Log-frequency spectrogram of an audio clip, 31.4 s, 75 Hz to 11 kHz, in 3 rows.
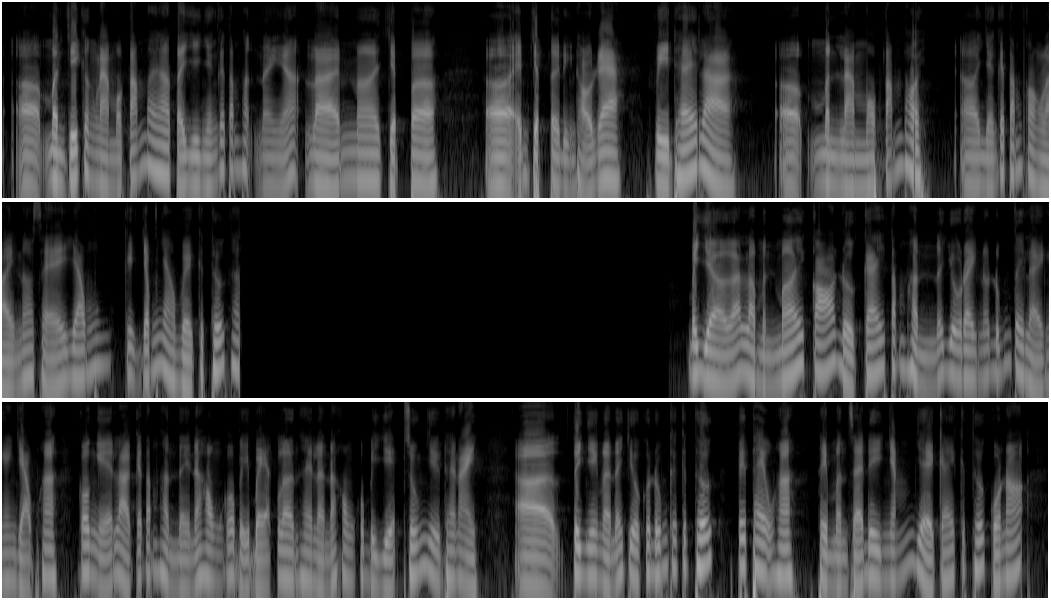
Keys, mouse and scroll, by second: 1.2 click, 4.3 middle click, 6.8-14.4 drag, 14.4 middle click, 14.9 click, 15.8 middle click, 16.0 click, 16.1 middle click, 16.2 Delete, 16.5 scroll up 1, 16.7 middle click, 21.6-21.9 scroll up 1, 21.9 click, 22.4 middle click, 23.2-25.5 drag, 26.2 middle click, 28.2 scroll up 1, 28.8 middle click, 29.3-29.9 scroll down 1, 29.9 click, 31.2-31.4 scroll up 1.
